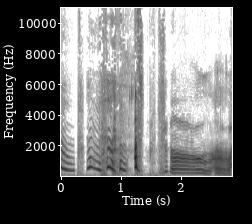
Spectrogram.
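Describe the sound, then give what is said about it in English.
A person imitates John Travolta making the dog noises for Bolt: a quick run of whiny, whimpering yelps, then a longer drawn-out howl ending in a breathy huff, moderately loud, with no other talking. “I was amused at the idea that John Travolta did all of the voice for Bolt, including having to make the dog noises. Just imagine him going...”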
